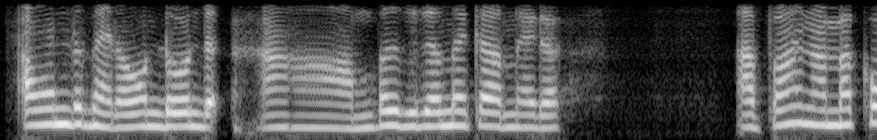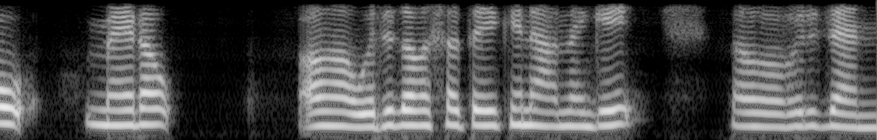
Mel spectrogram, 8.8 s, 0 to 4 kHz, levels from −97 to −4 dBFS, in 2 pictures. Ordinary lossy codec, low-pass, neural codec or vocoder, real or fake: none; 3.6 kHz; codec, 16 kHz, about 1 kbps, DyCAST, with the encoder's durations; fake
